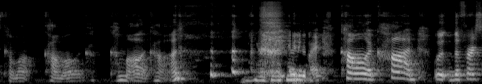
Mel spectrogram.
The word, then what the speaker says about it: Kamala: excited the first time let me say her name right, because I'm always like Kamala. Great, I said it right. Kamala, not Kamala. Kamala is Kamala Harris, just and Kamala is Kamala Khan.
